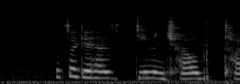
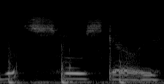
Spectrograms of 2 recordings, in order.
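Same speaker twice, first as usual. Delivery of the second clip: scared whisper; 4 semitones lower, 7 dB quieter, slower than usual. Real, not acted. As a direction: whisper "that's so scary" under the breath. Whispered in fright.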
